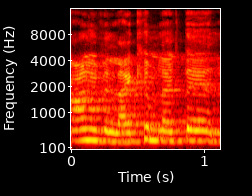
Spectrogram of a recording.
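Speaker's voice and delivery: ordinary talk, nothing marked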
